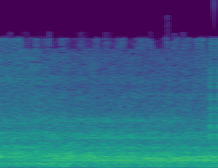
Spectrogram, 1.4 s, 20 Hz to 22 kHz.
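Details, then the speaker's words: Hoover Junior 1334 vacuum cleaner, loft find: steady harsh high whine with raspy edge over motor hum; a motor bearing is completely worn, with visible play in the shaft. "Oh yes, you can tell that one of the bearings is completely gone because moves it. Shouldn't be able to do that. So that is the play. That is why it sounds awful."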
